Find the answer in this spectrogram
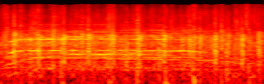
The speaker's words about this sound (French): Applaudissements pour Charles Berling.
